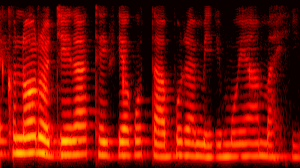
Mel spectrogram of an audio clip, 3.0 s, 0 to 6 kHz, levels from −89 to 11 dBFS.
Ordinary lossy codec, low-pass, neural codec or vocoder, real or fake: none; 5.4 kHz; none; real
